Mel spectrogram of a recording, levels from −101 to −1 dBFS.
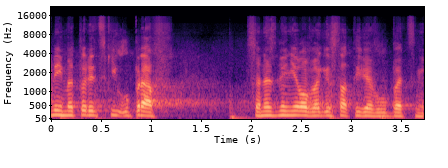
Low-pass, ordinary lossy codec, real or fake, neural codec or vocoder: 14.4 kHz; Opus, 16 kbps; fake; codec, 44.1 kHz, 7.8 kbps, Pupu-Codec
